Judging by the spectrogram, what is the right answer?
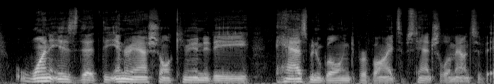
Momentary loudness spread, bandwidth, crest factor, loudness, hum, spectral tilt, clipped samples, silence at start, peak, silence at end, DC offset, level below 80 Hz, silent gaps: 9 LU; 14.5 kHz; 18 dB; -21 LUFS; none; -5.5 dB/octave; under 0.1%; 0 s; -2 dBFS; 0 s; under 0.1%; -46 dBFS; none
